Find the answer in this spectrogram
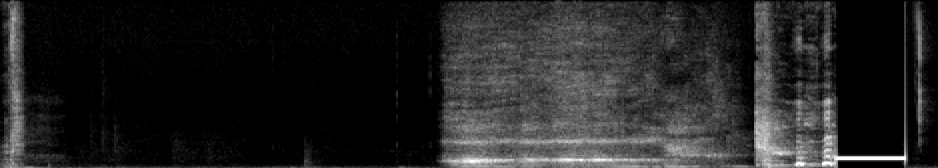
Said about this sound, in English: But first, we're going to beep this out because I have to clear my throat.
